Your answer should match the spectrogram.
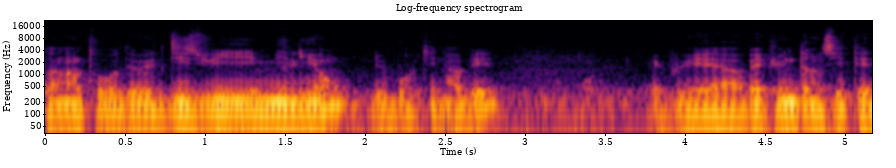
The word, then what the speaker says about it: Burkinabè: contre le pays est en fait ça se prononce burkinabè donc c disons la combinaison des trois langues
